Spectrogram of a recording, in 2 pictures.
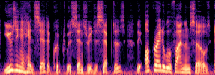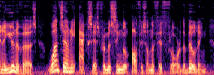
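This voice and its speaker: A man's voice: mid-range voice, very animated, brisk, hardly any pauses, a bit bright. A man playing a droll, all-knowing electronic guidebook, narrating a comic radio drama in a dry, mock-lofty manner. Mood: wry, explanatory.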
